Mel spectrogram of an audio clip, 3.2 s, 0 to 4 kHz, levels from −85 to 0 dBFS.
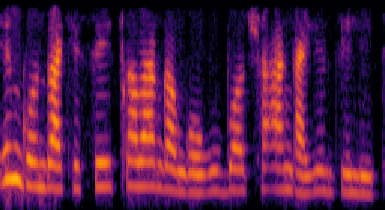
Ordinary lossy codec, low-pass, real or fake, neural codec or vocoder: none; 3.6 kHz; real; none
